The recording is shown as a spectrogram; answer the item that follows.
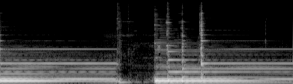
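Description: A fingerstyle guitar chord sounds with the open low E string under ringing harmonics on the top three strings, sustained, then briefly muted and struck again, with a few sharp attacks before ringing out.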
